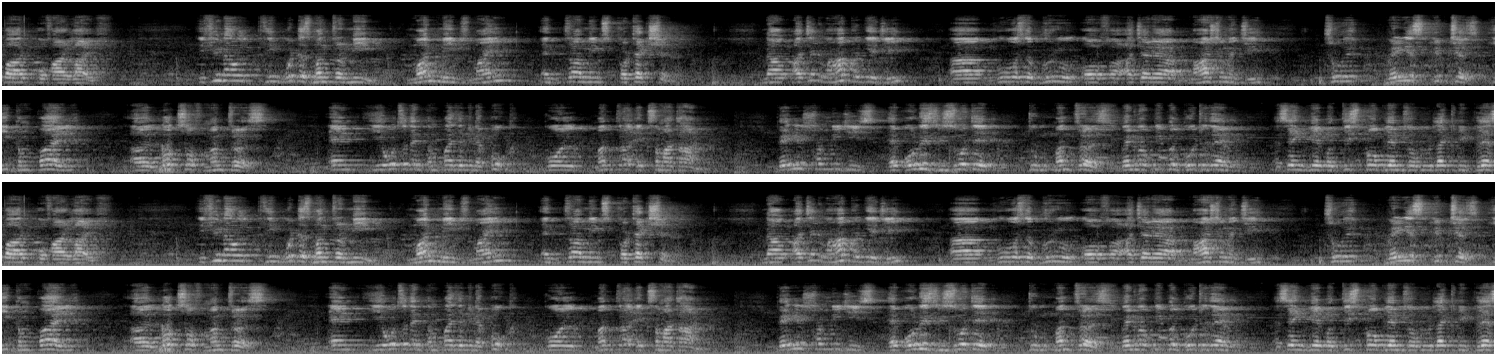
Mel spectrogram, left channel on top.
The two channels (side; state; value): right; noise; hum, 20 dB below the sound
